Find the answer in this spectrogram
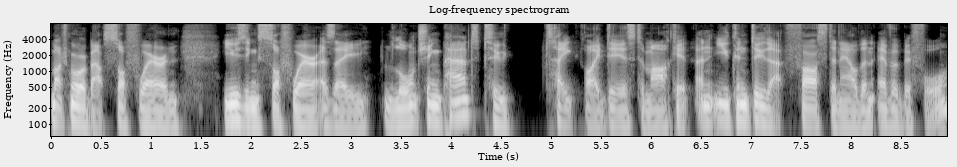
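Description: The voice shows ordinary pitch variation in a very clean recording with a silent background and a dry, close sound with no echo. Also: man, very deep, low pitch for a man, moderate pace. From southwest England. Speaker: tech executive. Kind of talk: interview. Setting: studio.

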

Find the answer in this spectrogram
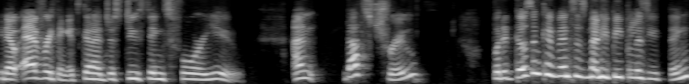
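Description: The speaker has a Dublin accent and very wide pitch swings at a moderate pace. The sound is dry and close, with no echo. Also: woman, fairly high pitch for a woman. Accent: Dublin Irish. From Ireland, North Dublin. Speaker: woodland charity worker and podcaster. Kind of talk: casual interview.

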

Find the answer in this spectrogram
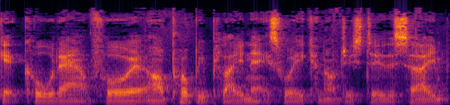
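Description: This man talks at a very fast pace. He speaks with an English accent. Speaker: football podcast panelist. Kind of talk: casual chat.

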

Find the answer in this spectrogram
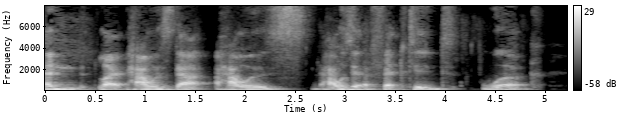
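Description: With vocal fry and very even loudness, a man at medium pitch speaks at a very slow pace with lively intonation. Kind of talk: casual interview chat. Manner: friendly, informal, upbeat.

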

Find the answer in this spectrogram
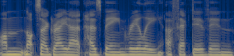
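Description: The voice has a dark, mellow tone and monotone, flat intonation. The sound is dry and close with no echo, in a very clean recording with a silent background. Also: woman. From Australia, Mackay, Queensland. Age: 40s. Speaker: sports administrator and former rugby league player. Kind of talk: casual interview.

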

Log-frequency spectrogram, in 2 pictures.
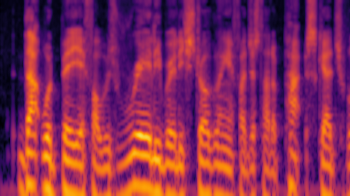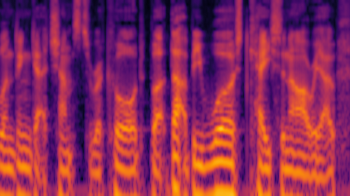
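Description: On a very clean recording with a silent background, a man with a British accent talks at a fairly quick pace. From UK. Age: 20s. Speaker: wrestling podcast host. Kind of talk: solo podcast commentary. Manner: casual, conversational with fillers.

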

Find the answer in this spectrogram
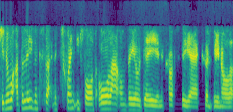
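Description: With an English accent, a man speaks at a fairly quick pace and a fairly high pitch. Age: 30s. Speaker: film director. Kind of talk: radio interview.

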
